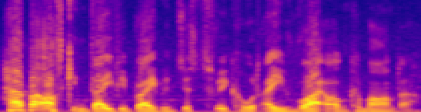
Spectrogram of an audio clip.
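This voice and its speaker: A man's voice: mid-range voice, fast. A man, a streamer guesting on a casual chat among gamers.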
